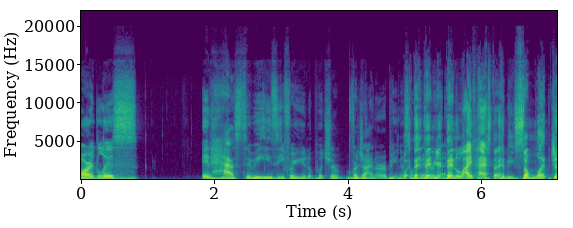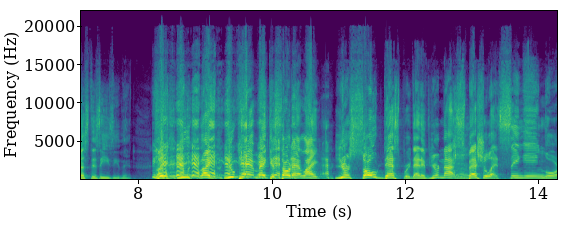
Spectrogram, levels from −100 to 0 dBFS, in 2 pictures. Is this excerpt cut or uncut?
uncut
